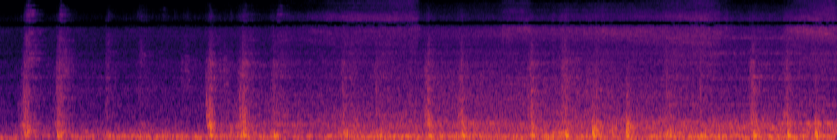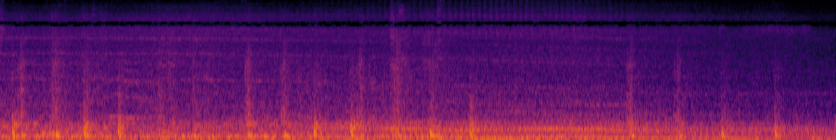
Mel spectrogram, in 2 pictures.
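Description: Kintetsu electric commuter train running into the station, its wheels clacking over rail joints and points under a steady low rumble. A brief high wheel squeal comes about eight seconds in, and a steady hum comes in later as the train slows.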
